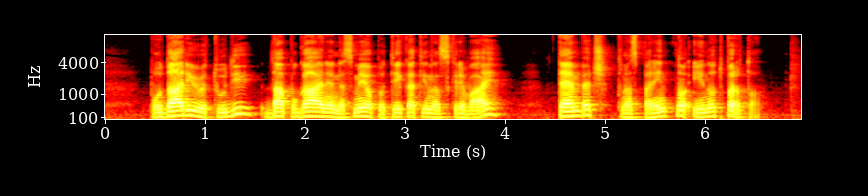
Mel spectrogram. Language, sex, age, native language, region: Slovenian, male, 18-29, Slovenian, Savinja region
